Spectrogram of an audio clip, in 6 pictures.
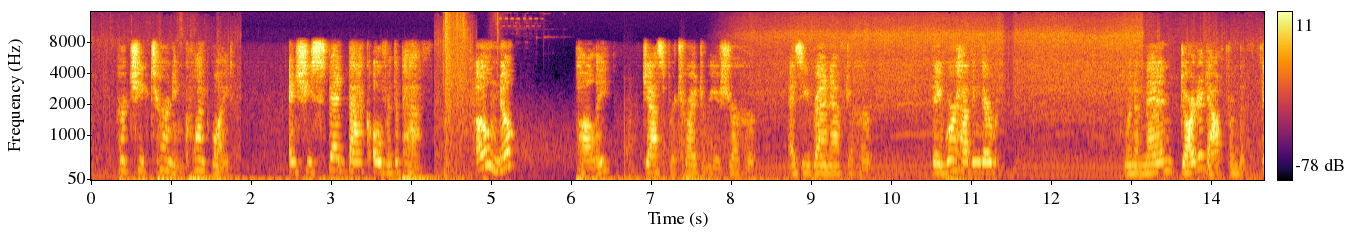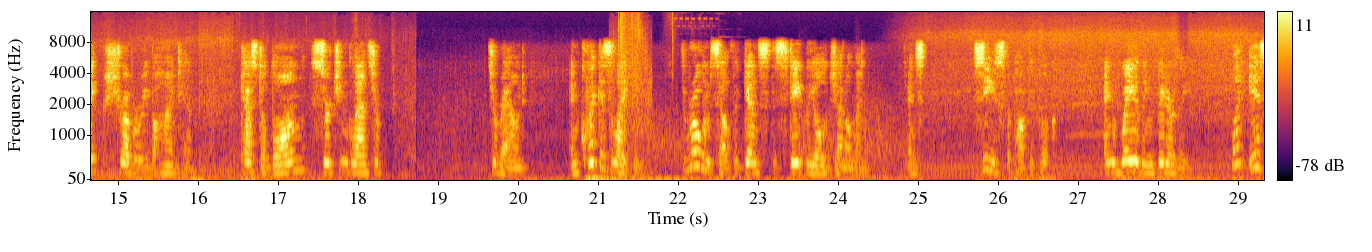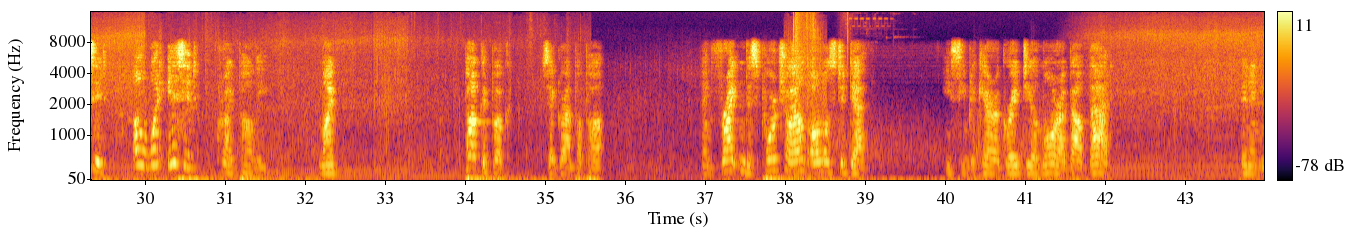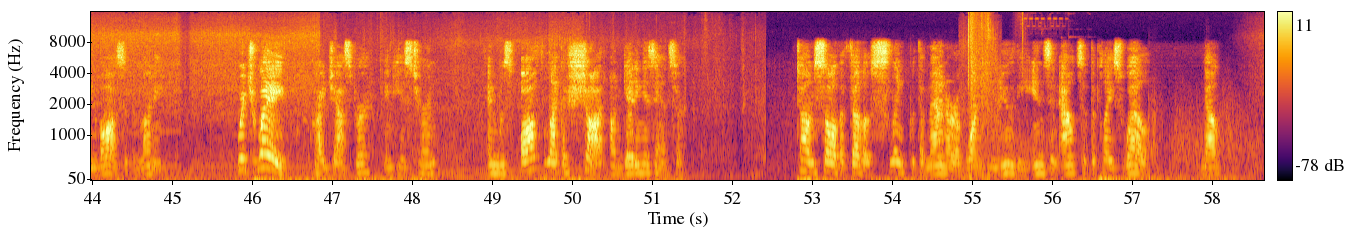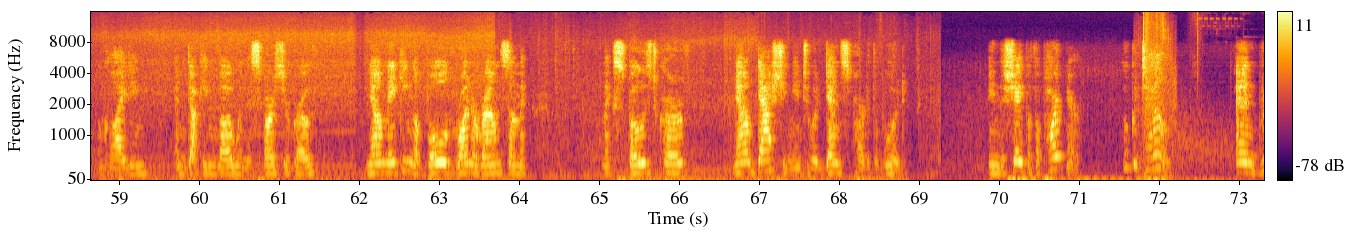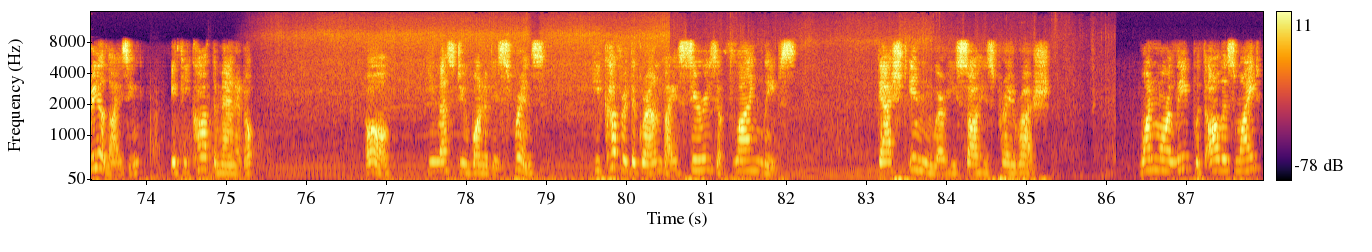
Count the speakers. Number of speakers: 1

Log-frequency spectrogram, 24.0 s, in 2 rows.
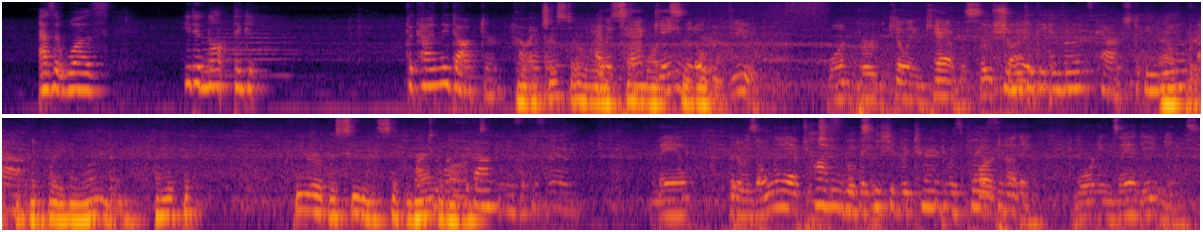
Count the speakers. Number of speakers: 4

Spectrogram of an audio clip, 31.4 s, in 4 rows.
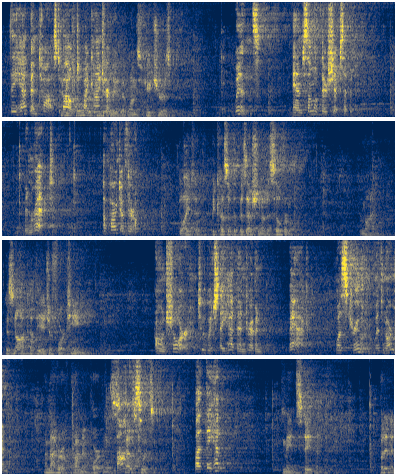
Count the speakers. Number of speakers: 2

